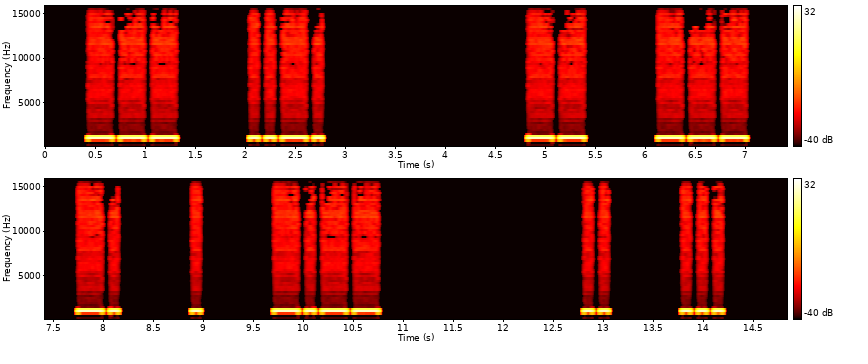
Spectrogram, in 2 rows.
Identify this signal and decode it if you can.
Morse code, heard as a keyed tone, about 15 wpm, spaced as for 8 wpm, 1000 Hz. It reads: OF MONEY IS
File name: qotdfiles / 8wpm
